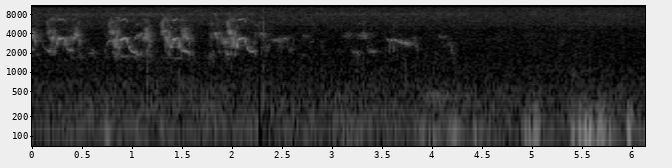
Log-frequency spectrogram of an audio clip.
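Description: A small bird singing a run of quick, high, sweeping chirps in the first two seconds or so, then a few fainter chirps. Soft low rustles near the end.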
